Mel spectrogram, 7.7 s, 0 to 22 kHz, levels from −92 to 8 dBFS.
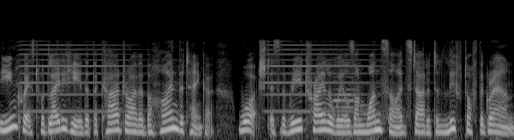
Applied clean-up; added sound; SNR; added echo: none; Bowed string instrument + Wind instrument, woodwind instrument; 20 dB; none.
